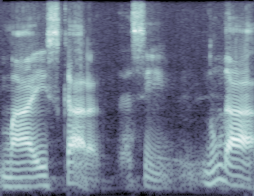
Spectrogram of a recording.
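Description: A man talks with ordinary pitch variation in a quiet setting. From Brazil, Rio de Janeiro. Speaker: NFL podcast host. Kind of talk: casual sports chat. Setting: at a football stadium before a match.

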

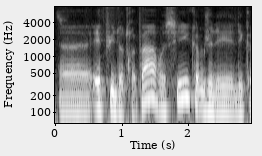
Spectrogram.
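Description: Dark, mellow male voice with lively intonation and a fairly slow pace. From France, Mayenne. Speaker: master chocolatier. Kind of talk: interview. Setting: chocolate shop. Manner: halting, many hesitations.

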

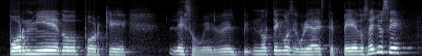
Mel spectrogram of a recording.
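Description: This man's voice sits high in pitch. He speaks at a moderate pace. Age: 30s. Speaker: podcast co-host. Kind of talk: casual chat.

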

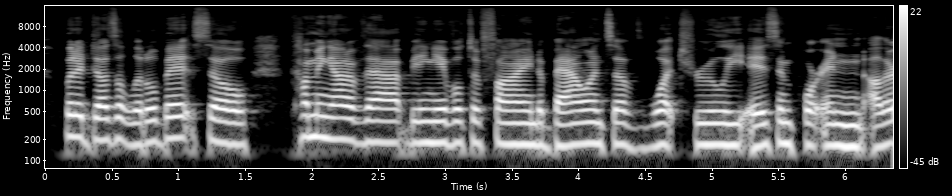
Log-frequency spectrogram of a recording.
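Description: A woman with an American accent and a plain, everyday voice speaks at a moderate pace and fairly low pitch, in a dry, close sound with no echo. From US Midwest, Indiana (Bloomington). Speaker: fitness coach. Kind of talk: casual chat.

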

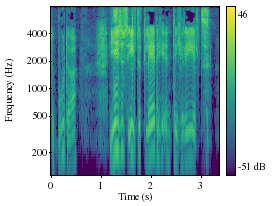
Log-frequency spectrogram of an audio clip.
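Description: A woman's plain, everyday voice at a moderate pace, with ordinary pitch variation and a dry, close sound free of echo. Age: 60s. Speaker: therapist and speaker. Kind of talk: lecture.

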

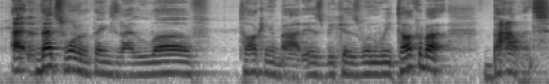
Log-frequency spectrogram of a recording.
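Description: A man talks at a fairly quick pace and a medium pitch, with ordinary pitch variation. The voice is somewhat breathy. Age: 50s. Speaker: podcast host, company co-founder. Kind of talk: casual interview chat.

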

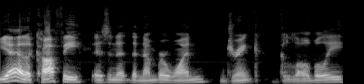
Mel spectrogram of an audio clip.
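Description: A man with a Canadian accent speaks at a moderate pace in an ordinary speaking voice, with fairly even intonation and a dry, close sound with no echo. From Canada. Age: 50s. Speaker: podcast co-host. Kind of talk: casual chat.

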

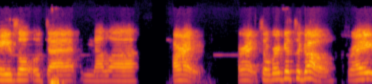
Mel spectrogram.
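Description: Bright and sharp in tone, a woman's fairly high voice keeps a fairly even intonation. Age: 20s. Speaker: podcast host and network marketing leader. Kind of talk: live training.

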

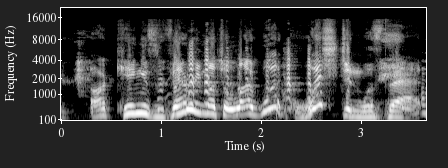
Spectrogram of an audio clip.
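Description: Clear background noise runs under a man's put-on character voice. He talks at a moderate pace with a high pitch. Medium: actual play. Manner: blunt, profane.

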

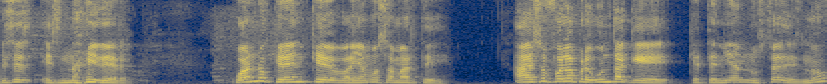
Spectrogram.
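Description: Speaking at a fairly slow pace, a man with a high pitch and a bright, sharp tone uses lively intonation. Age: 20s. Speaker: podcast host. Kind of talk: casual chat.

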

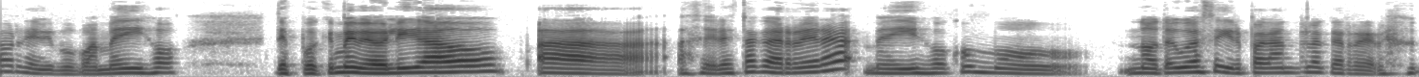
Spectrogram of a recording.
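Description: Against a quiet background with a dry, close sound with no echo, a woman with an ordinary speaking voice and medium pitch talks at a moderate pace with ordinary pitch variation. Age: 20s. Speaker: architect and BIM specialist. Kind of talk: casual chat.

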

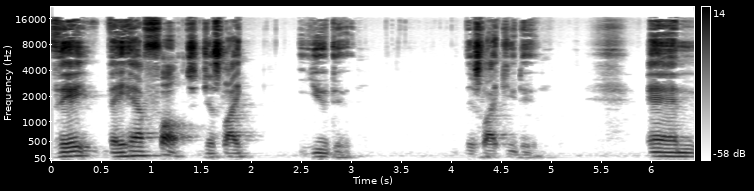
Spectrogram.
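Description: Long, frequent pauses break up this man's speech. His voice is fairly low and somewhat breathy, with ordinary pitch variation. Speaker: pastor. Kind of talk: sermon. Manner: halting.

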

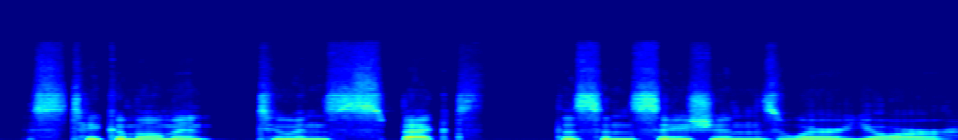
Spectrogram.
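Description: Speaking very slowly in a calm tone, a man with a medium-pitched voice keeps his intonation fairly even, and the sound is dry and close with no echo. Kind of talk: guided meditation. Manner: slow, calm, soft-spoken with long pauses; gentle, soothing, instructional.

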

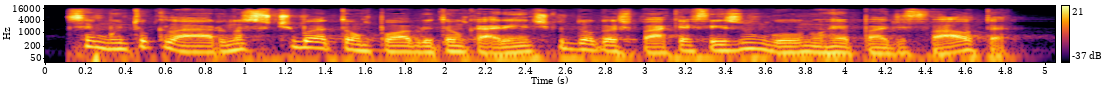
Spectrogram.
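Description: A man speaks with vocal fry and very wide swings in pitch. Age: 40s. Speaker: sports columnist. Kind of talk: opinion podcast monologue. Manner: animated.

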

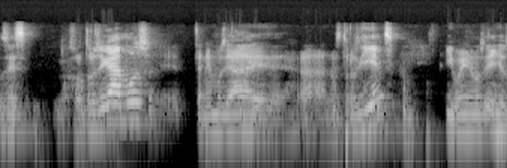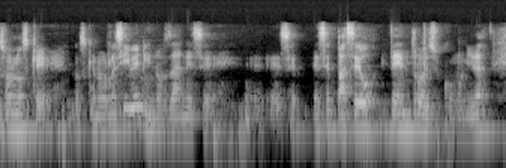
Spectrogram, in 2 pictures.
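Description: With audible room echo, a man at a medium pitch speaks at a moderate pace with ordinary pitch variation. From Chiapas, Mexico (Comitán). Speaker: experiential tourism operator. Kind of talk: casual interview.

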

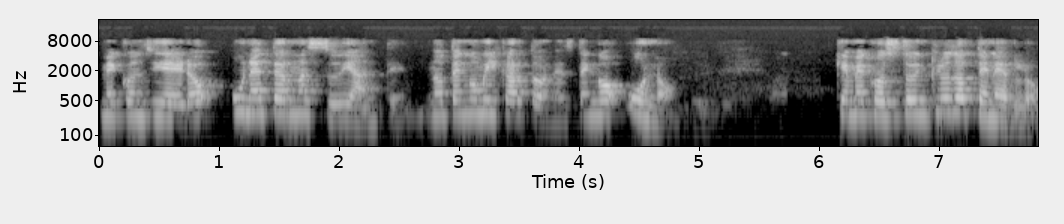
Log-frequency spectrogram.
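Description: Fairly slow, fairly even speech from a woman with a high voice. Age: 20s. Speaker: podcast co-host, publicist. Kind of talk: casual chat.

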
